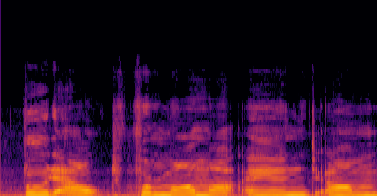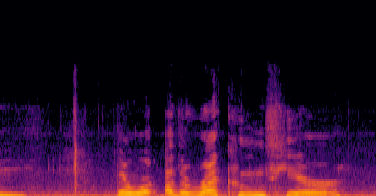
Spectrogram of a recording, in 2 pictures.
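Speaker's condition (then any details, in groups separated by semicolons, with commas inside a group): Cerebral palsy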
